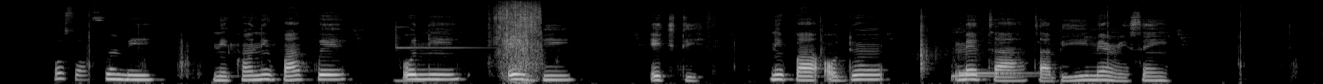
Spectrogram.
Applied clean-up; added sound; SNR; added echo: classical method spectral subtraction.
